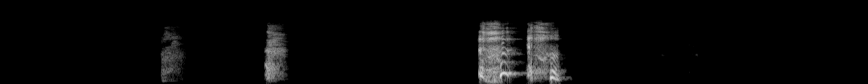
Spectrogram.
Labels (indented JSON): {
  "expert_labels": [
    {
      "quality": "good",
      "cough_type": "dry",
      "dyspnea": false,
      "wheezing": false,
      "stridor": false,
      "choking": false,
      "congestion": false,
      "nothing": true,
      "diagnosis": "COVID-19",
      "severity": "mild"
    }
  ]
}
